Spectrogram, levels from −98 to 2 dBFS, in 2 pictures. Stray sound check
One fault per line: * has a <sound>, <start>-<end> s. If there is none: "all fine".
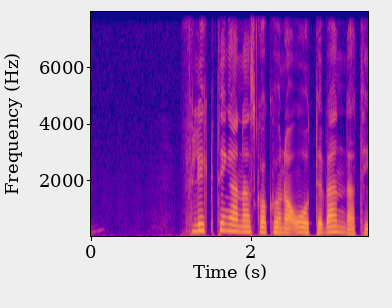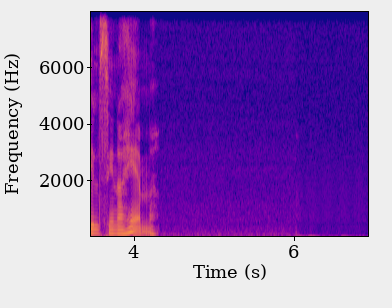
all fine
